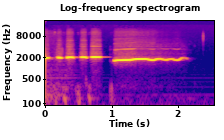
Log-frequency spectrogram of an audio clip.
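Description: person whistling

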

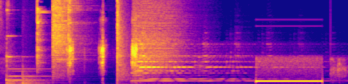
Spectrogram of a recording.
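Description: telephone ringing tone

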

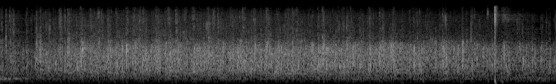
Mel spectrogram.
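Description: audience applause

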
